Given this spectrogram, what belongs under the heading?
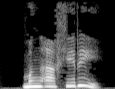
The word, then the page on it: mengakhiri: Indonesian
